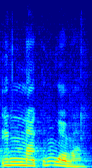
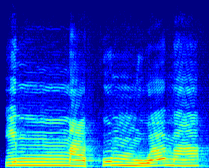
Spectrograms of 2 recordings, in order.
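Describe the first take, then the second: First: The m is rushed and cut short. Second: The m is held fully and clearly. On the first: The speaker calls it wrong. "jangan terlalu cepat atau terburu-buru sehingga mimnya tadi tidak sempurna" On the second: The speaker calls it right. "Jadi mimnya kita jelaskan"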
